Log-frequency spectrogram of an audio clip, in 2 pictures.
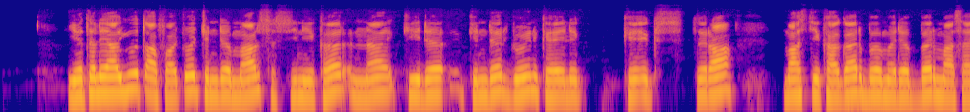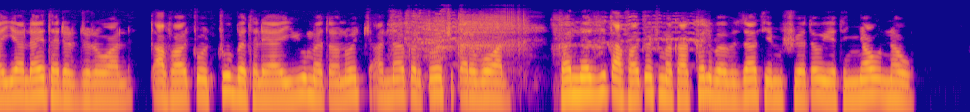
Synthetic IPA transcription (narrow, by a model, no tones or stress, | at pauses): jɛt̪ʰələjajːut̪ʼafat͡ʃʼo̞t͡ʃːɨnd̪əmaɾssinikʰəɾɨnːa | kʰind̪əɾd͡ʒo̞jn | kʰekst̪ɨɾa | mast̪ikʰaɡaɾbəməd̪əbːəɾmasajːalajt̪ʰəd̪əɾd̪ɨɾəwalt̪ʼafat͡ʃʼo̞t͡ʃːubət̪ʰələjajːumət̪ʼəno̞t͡ʃːanːakʼɨɾt͡sʼo̞t͡ʃːkʼəɾbəwalkʰəɨnːəzːiht̪ʼafat͡ʃʼo̞t͡ʃːməkʰakːəlbəβɨzat̪jɛmːiʃɛt̪ʼəwjɛt̪ʰɨɲːawnəw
